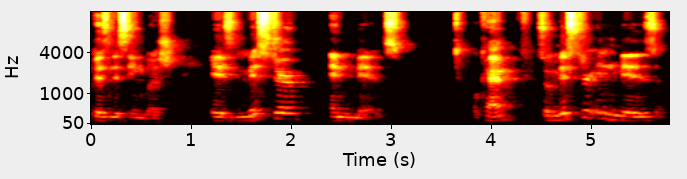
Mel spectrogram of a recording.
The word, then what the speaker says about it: Ms.: So it's MZ, Ms. That's the pronunciation, Ms.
